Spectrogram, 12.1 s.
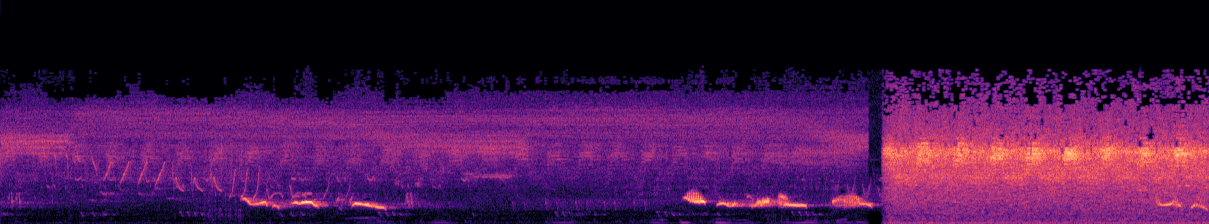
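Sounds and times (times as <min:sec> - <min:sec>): bird whistled calls: 0:06.8 - 0:12.0
faint high chirps: 0:08.8 - 0:12.0.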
